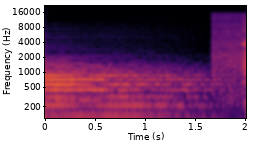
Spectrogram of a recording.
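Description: A single long horn-like tone, an edited-in start signal following the countdown hits. It fades steadily and cuts off suddenly shortly before the end.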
